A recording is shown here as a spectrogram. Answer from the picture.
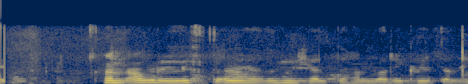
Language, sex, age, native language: Icelandic, female, 12, Icelandic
